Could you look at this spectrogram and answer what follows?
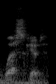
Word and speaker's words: waistcoat: includes that you should have a waistcoat or or whisk it as as the pronunciation will evolve into and uh that at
